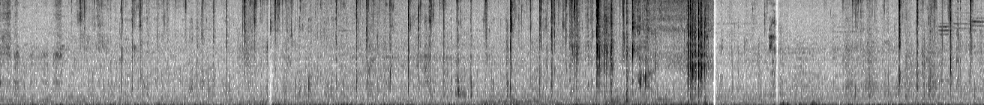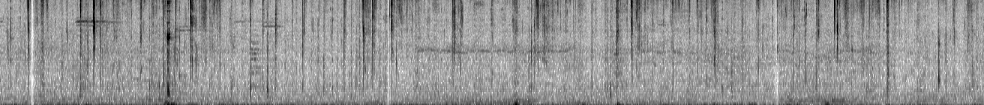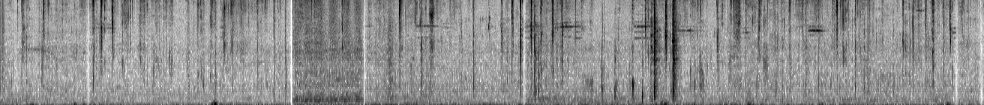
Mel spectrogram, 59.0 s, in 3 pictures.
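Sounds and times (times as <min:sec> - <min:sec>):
person chewing: 0:00.0 - 0:15.6, 0:16.6 - 0:59.0.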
